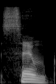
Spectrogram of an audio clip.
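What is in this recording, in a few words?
"saung", Romansh, sursilvan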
